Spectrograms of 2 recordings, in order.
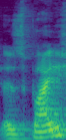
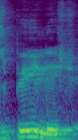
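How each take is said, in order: First: The vowel in spiel sounds like eye. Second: The vowel in spiel sounds like ee. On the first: The speaker calls it wrong. "स्पाइलिश नहीं कहना है इसको" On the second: The speaker calls it right. "Cost पढ़ेंगे पहले, कॉस्ट स्पीलिश"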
